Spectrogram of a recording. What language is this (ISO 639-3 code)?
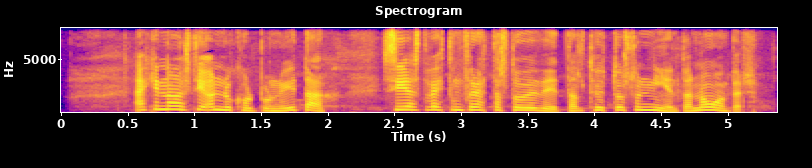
isl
